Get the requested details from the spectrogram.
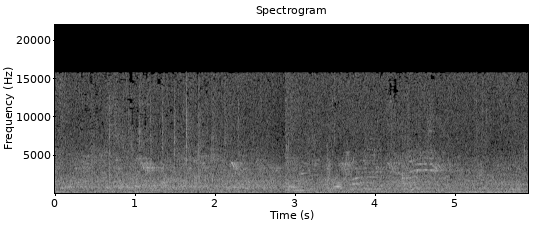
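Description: Young birds chirp faintly.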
